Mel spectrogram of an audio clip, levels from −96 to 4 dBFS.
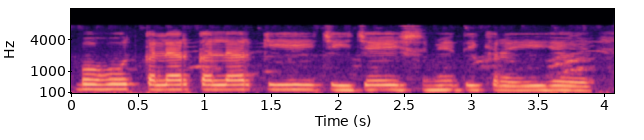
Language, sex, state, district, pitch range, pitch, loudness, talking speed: Hindi, female, Maharashtra, Mumbai Suburban, 190-205 Hz, 200 Hz, -14 LUFS, 130 wpm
